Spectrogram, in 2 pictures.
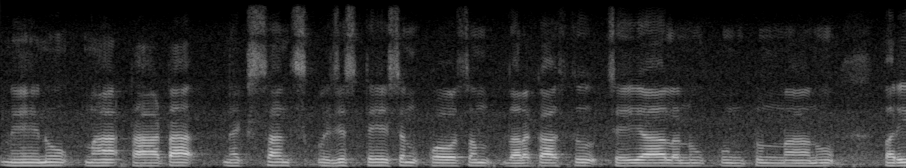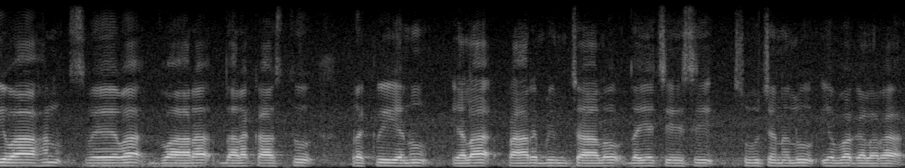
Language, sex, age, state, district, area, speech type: Telugu, male, 60+, Andhra Pradesh, Eluru, rural, read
